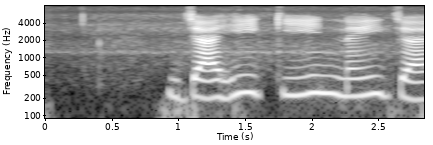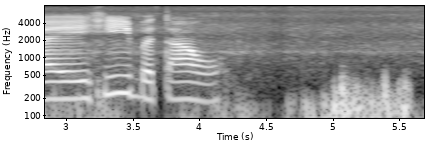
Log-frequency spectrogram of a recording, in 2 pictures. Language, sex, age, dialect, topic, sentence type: Chhattisgarhi, female, 18-24, Northern/Bhandar, banking, question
